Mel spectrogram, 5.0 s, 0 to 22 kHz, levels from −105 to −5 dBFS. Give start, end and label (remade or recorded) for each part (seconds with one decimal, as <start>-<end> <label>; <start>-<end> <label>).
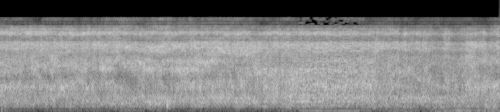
0.0-3.0 remade; 3.0-3.6 recorded; 3.6-5.0 remade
